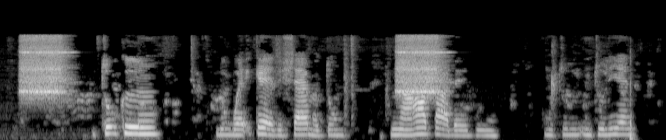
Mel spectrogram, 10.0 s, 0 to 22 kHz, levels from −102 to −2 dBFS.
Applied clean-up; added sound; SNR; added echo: classical method Wiener filter.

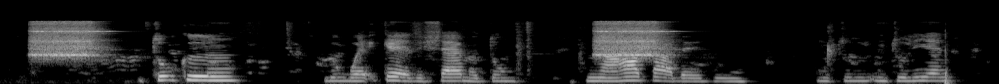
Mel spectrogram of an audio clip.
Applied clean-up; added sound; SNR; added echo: classical method log-MMSE.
